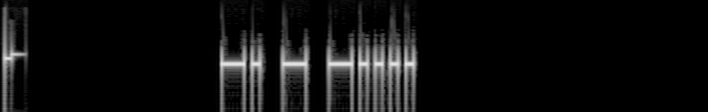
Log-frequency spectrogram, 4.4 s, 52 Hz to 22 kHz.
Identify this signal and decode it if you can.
Morse code, heard as a keyed tone, about 25 wpm, 700 Hz. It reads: NT6
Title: All Cut Numbers - 3-Digit 25wpm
